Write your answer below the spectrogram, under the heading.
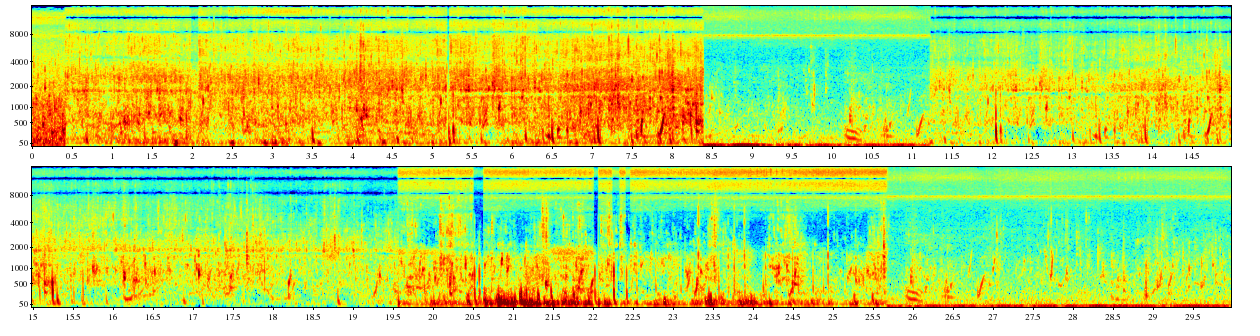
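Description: Sea kayak paddling on calm water: paddle blades dipping and dripping, water slipping along the hull. The sound is faint and changes abruptly several times, with a stretch of low rumble past the middle.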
